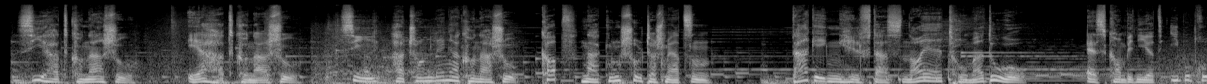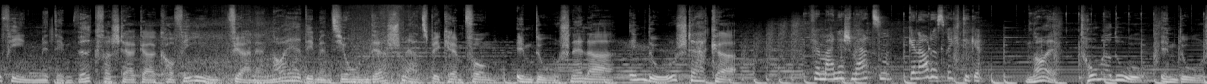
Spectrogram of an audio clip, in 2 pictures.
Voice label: male austrian german commercial

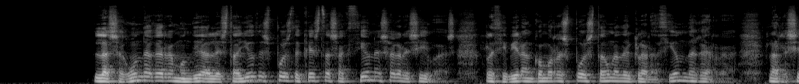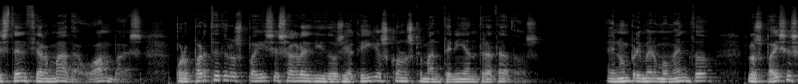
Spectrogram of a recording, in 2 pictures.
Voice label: male spanish castilian documentary; iigm; Devine Voices

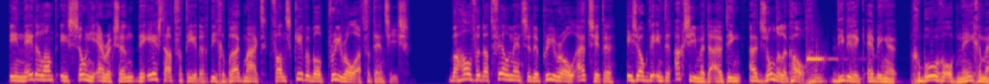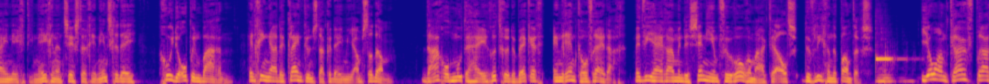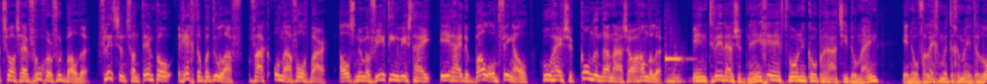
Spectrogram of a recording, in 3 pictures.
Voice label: male dutch corporate narration

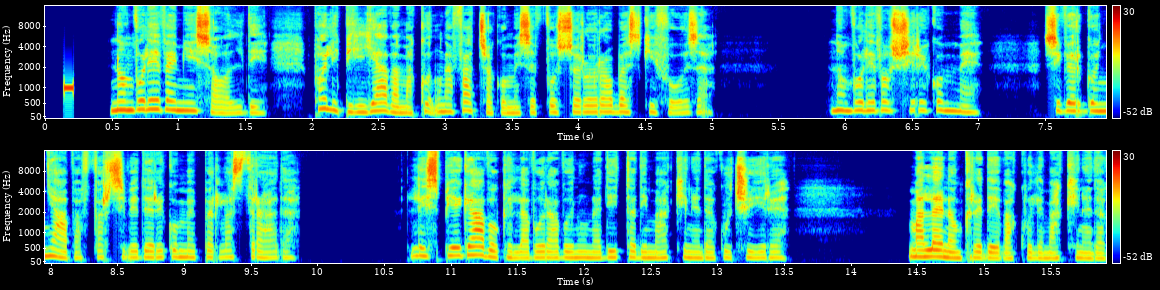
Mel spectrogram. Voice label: female, Italian audiobook narration compilation

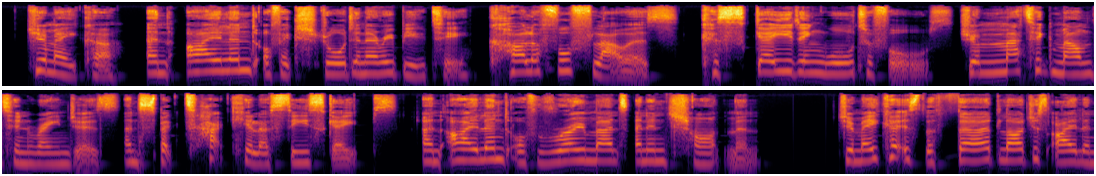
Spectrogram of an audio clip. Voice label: female English narration compilation

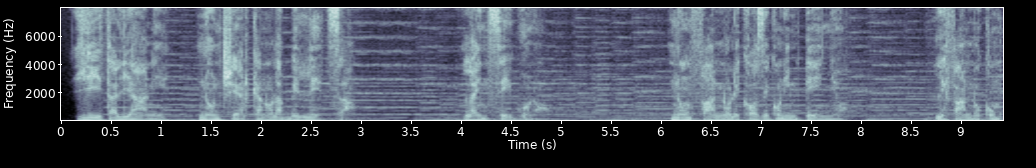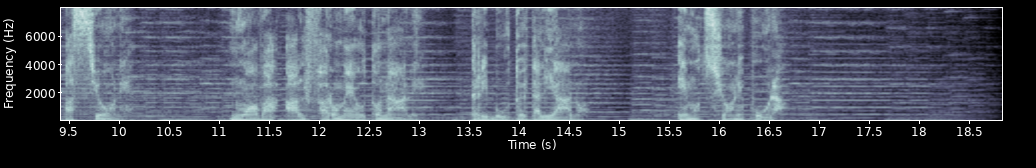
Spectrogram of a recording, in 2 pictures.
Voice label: male italian commercial; alfa romeo tonale

